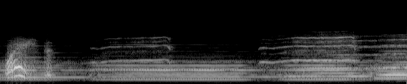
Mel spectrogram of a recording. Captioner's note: bird squawking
